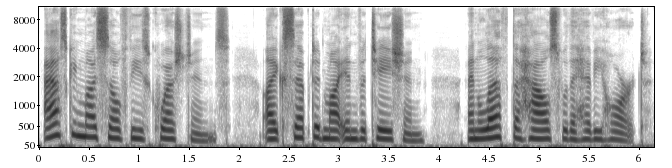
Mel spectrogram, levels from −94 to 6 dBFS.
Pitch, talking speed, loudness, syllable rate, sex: 205 Hz, 155 wpm, -18 LUFS, 5.1 syllables/s, female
